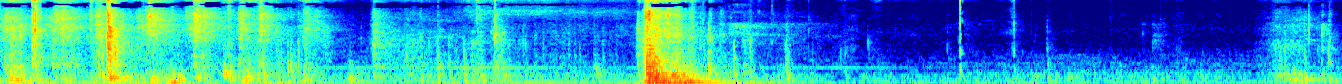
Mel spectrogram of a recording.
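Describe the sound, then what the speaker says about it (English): An outer door is unlocked and pushed open on a snowy winter morning: a run of small latch and handle clicks and rattles, then one loud close thunk of the door, followed by quiet room tone and a few faint knocks. "Unlock the door."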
